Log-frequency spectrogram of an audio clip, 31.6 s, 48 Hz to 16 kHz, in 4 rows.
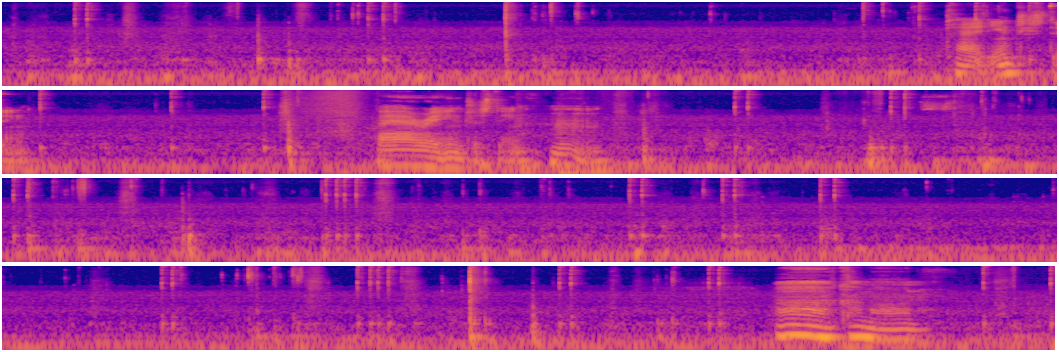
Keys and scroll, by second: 3.7 super+r, 19.2 Tab, 27.2 Tab, 28.6 Tab.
